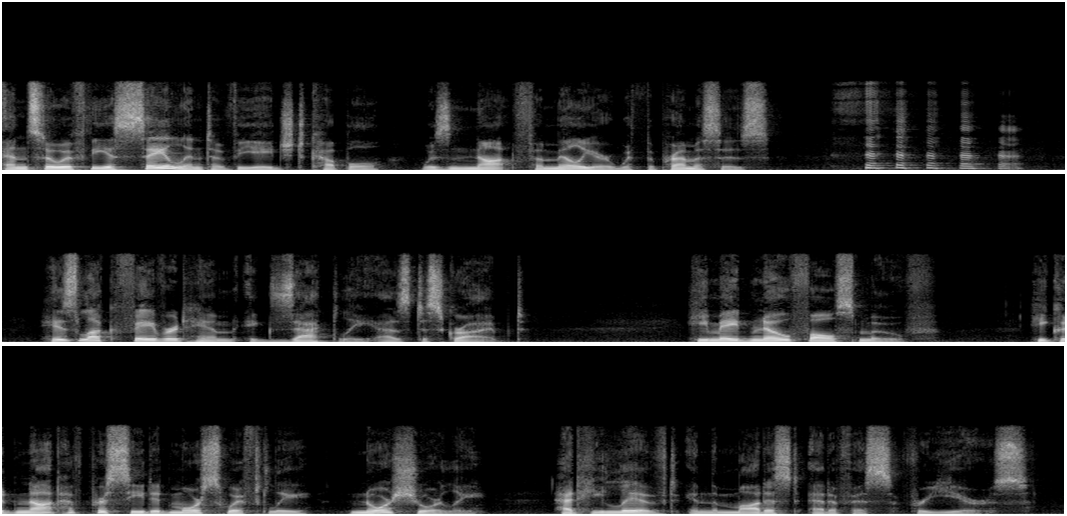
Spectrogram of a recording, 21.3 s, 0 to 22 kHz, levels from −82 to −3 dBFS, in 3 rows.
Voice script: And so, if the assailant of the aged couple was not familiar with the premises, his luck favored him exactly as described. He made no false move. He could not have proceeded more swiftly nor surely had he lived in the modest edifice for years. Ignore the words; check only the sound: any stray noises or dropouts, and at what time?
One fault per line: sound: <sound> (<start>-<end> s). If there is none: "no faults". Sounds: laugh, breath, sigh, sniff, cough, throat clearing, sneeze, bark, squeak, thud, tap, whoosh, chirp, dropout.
sound: laugh (5.5-6.8 s)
